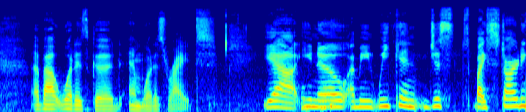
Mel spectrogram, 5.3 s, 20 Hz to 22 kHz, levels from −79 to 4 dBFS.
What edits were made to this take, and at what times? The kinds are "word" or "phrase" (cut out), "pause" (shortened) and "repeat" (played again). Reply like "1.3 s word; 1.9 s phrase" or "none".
none

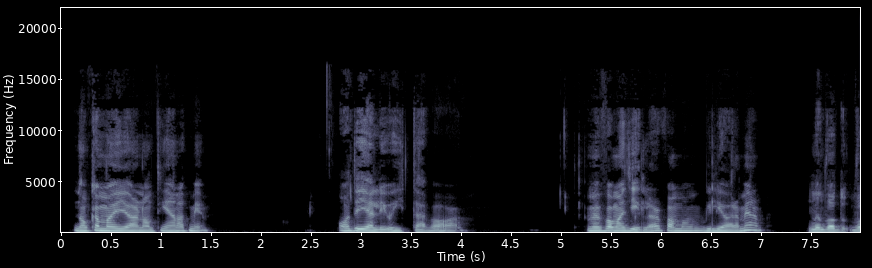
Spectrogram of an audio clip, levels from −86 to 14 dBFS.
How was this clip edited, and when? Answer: none

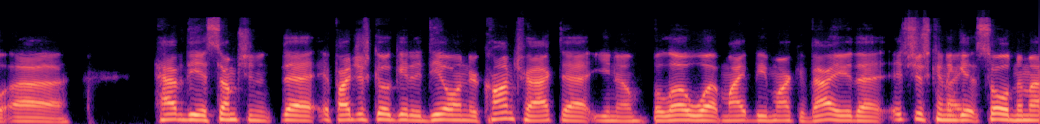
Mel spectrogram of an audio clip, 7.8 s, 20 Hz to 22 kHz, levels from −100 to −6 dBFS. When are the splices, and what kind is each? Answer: 2.1 s word

